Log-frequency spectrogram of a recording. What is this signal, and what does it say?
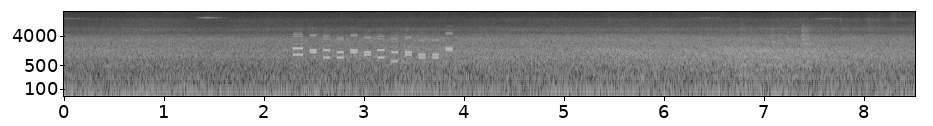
Multi-frequency trunk signalling (R1, as on North American trunks), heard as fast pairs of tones, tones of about 70 ms, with street noise. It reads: KP 0850684633 ST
